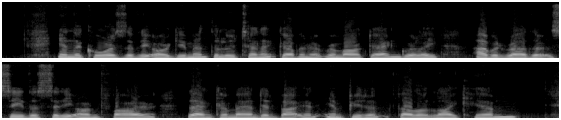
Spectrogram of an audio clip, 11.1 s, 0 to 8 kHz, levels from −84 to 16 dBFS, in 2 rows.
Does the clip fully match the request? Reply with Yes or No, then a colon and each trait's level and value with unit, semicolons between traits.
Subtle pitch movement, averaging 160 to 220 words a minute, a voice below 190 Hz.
No: narrow, 2.2 semitones; average, 145 wpm; medium, 140 Hz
